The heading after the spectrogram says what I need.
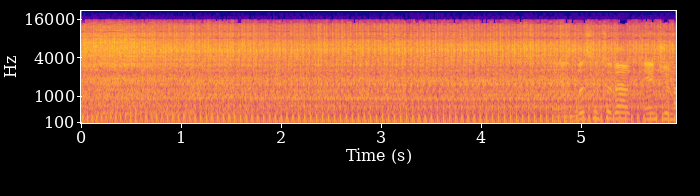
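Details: Poulan/Weed Eater VIP garden tiller, 5 HP Briggs & Stratton single-cylinder, 15+ years old, on old gas after tune-up (new plug, air filter, oil, mixture-screw adjustment): steady even putter about three beats per second, no longer revving up and down; normal idle.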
